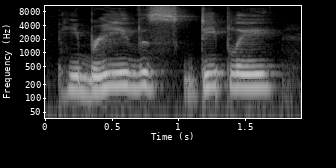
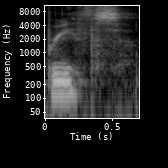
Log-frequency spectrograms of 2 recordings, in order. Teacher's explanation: when the th comes at the end this is where you may have an error of devoicing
